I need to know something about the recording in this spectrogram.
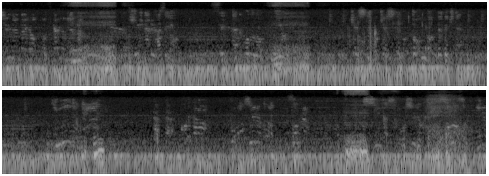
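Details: Adult male Maltese dog named Moko, a family pet since three months old, snoring while asleep indoors; soft breathy snore bursts return roughly every four to five seconds over a steady low hum.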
